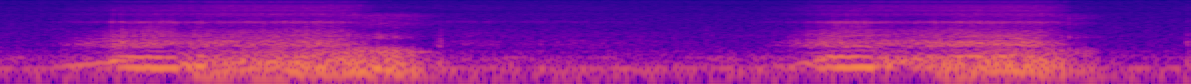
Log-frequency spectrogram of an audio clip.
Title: #snoring #snoringsleepingsoundeffect #snoringsounds #snoringasmr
